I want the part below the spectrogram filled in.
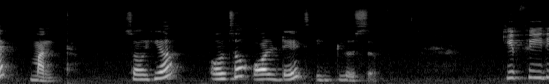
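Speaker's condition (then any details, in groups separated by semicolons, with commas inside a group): No condition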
